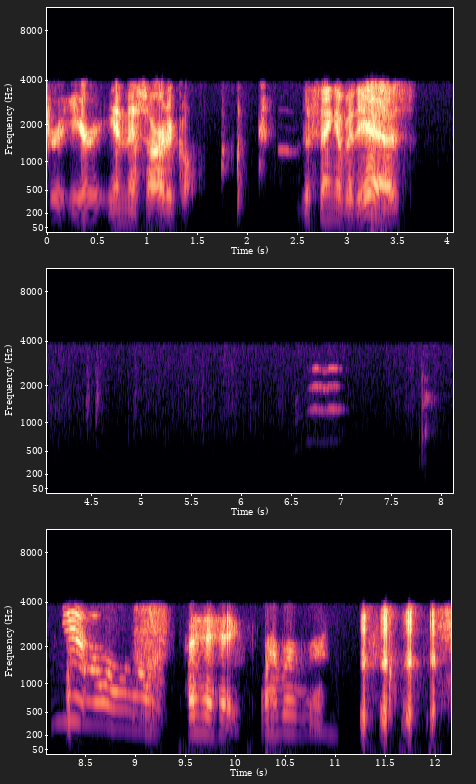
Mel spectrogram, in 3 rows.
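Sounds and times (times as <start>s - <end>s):
speech: 0.0s - 1.6s, 2.6s - 3.6s, 9.5s - 12.1s
female cat meowing: 6.6s - 7.2s
laughter: 11.3s - 12.1s.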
